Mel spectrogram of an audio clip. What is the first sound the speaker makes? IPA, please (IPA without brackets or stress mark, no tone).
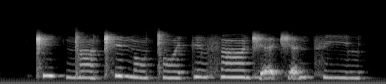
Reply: ǁ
